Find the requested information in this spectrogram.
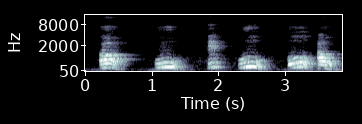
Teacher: इन स्वरों के उच्चारण में होठों का आकार गोल हो जाता है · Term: व्रतामुखी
